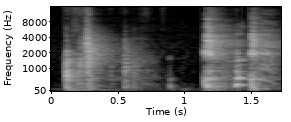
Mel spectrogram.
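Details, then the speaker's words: Adult coughing while speaking: two quick runs of sharp, harsh coughs, about five or six bursts in all. "je sais que c'est pénible à écouter hein quand quelqu'un tousse tout ça"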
